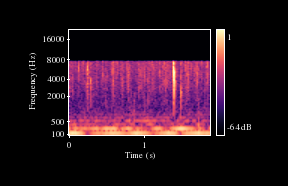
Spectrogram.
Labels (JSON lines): {"label": "biophony, midshipman", "recorder": "SoundTrap 500"}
